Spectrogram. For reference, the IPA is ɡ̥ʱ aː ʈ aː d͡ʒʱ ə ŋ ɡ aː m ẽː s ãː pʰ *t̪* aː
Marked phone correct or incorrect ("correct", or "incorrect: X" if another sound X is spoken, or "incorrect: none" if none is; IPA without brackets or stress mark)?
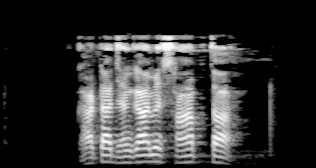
correct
